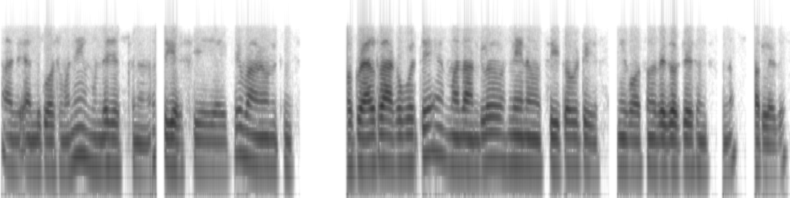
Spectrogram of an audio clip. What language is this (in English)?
Telugu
